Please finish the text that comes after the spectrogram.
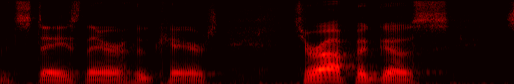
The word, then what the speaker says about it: Terapagos: Terapagos, pronounced like Terapagos EX Double Rare from Stellar Crown, is down to $13.42.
